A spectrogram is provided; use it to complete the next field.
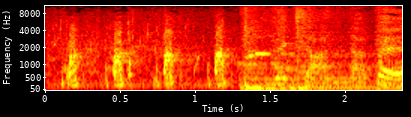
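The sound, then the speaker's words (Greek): A duck quacks four times in quick, even succession, loud, then a dense musical backing swells in and carries on to the end. “Μια πάπια, πάπια, πάπια”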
